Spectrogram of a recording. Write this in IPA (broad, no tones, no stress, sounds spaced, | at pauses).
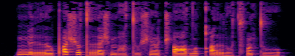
ɲ y r ɯ pʼ ɑ ʃ o t r æ ʃ m ɑ̤ t ṳ ʃ ĩ ʊ̯ t͡ʃʼ ɑ ə̯ dˤ ĩ qʼ ɯ r ṳ t͡sʼ õ t ṳ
